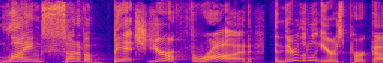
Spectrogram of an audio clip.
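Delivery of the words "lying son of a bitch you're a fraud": mock high, raging, accusing, angry yell. Retelling a woman heard from another room: imitating a woman yelling. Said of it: "just yelling".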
